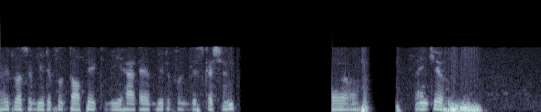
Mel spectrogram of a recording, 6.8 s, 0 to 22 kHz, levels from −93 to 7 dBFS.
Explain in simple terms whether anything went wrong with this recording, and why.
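Yes, a few things went wrong. From 2.76 to 4.58 s there are repeated stalls (stutter): 34 tiny hiccups, none longer than about 0.1 s, where late-arriving audio was patched by stretching the last sound. About a quarter of that stretch is patched, so it drags but loses nothing.

At 3.99 s, after a pause of about a second, there's a clipped start after a pause. The playback side was asleep and swallowed the first 0.15 s or so, so the sound comes in abruptly.

Right after that, from 4.58 to 4.96 s, there's a call audio freeze. The audio hangs for about 0.36 s, mostly silent, likely because the data was held up in transit. It then picks up where it stopped, adding a gap without dropping anything.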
